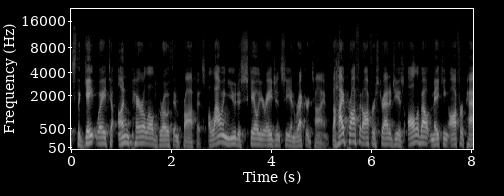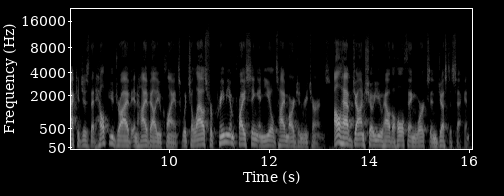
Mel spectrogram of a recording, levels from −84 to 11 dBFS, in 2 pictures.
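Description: From 5.25 to 6.77 s a faint hiss and roughness rides on the sound, from sample clock jitter: timing wobble of around 2 microseconds leaves error about 40 dB below the signal.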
